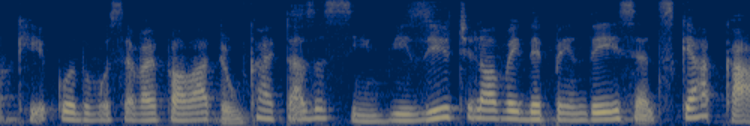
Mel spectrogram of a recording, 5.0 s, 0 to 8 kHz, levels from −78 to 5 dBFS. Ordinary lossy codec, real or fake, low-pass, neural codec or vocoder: none; fake; none; codec, 16 kHz, 0.5 kbps, X-Codec, HuBERT features, trained on LibriSpeech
